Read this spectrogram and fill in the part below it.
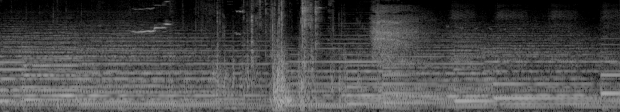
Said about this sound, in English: Petey trots off through the secret door, which Stymie closes behind him.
